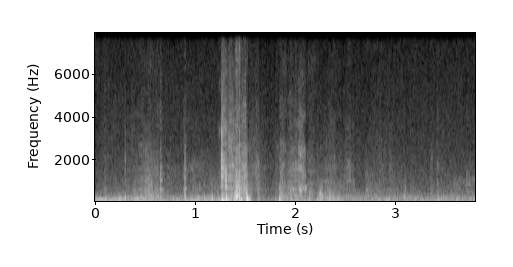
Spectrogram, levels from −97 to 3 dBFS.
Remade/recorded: recorded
